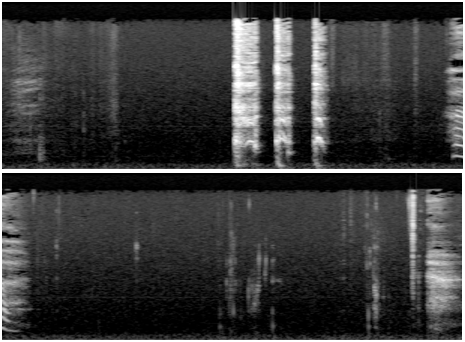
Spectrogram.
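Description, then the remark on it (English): A quick burst of three sharp, loud coughs from a person who has been talking a lot, followed a few seconds later by a softer throaty cough or throat clearing, with quiet background otherwise. “I have to cough because, like, I'm just talking so much and it's just so aggravating.”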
